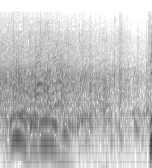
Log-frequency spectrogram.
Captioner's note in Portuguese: aplausos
